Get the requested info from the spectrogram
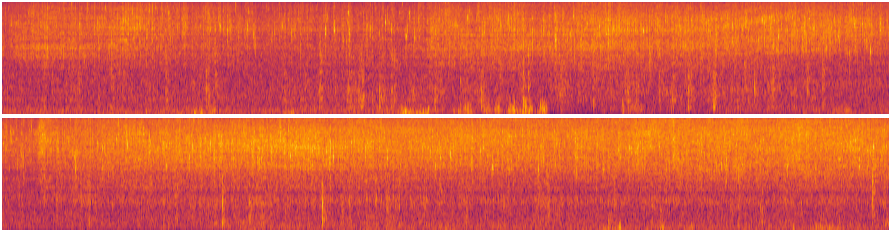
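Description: Breaded fish fillets sizzling in hot coconut oil in a nonstick frying pan, a steady hiss that grows louder about halfway through as another fillet goes in. A few dull knocks sound a few seconds in.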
